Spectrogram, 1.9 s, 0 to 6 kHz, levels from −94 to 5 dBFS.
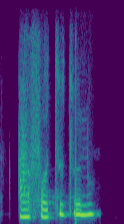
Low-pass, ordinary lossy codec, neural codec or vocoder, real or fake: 5.4 kHz; Opus, 24 kbps; none; real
